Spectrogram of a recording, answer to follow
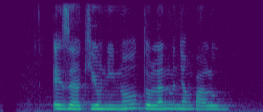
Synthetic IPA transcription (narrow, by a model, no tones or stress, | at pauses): ʔezakioninod̪̥o̤lanməɲaŋpalu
